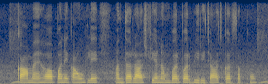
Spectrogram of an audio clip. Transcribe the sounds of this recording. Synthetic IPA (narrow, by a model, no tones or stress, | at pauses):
kaːmɛ̃ɦɐɐpənekaːʊ̃ɳʈle | ɐ̃nt̪əɾːaːʃʈɾiːjənɐ̃mbəɾpəɾbʱiɾɪt͡ʃaːɾd͡ʒkɐɾsɐk̚t̪ɦũː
